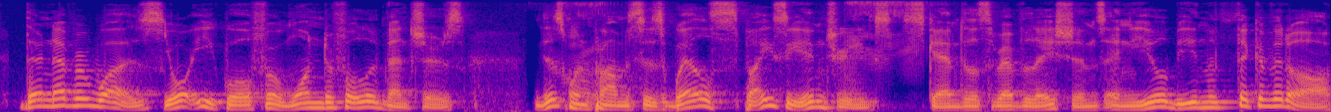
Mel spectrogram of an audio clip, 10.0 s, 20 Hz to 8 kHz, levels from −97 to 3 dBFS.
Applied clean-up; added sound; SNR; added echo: neural mask model Resemble Enhance denoiser.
